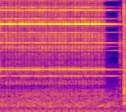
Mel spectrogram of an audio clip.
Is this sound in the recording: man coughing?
no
